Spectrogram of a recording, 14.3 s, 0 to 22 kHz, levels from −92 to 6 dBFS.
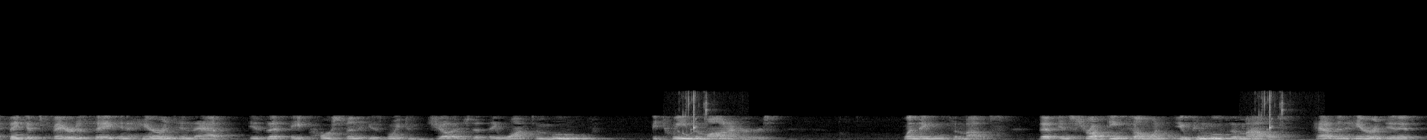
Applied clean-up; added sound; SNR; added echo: none; Raindrop; 11 dB; reverberation time 0.4 s.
